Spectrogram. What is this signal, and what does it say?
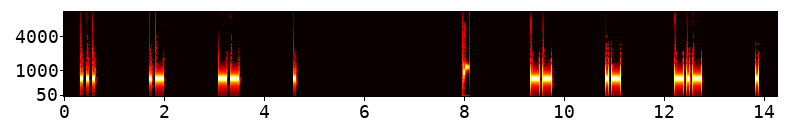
Morse code, heard as a keyed tone, about 20 wpm, spaced as for 7 wpm, 700 Hz. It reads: SAME MAKE
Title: 6x Character Spacing - Top 200 Words - 20wpm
